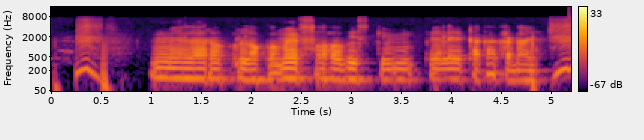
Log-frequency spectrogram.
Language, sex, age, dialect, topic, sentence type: Bengali, male, 18-24, Jharkhandi, banking, statement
